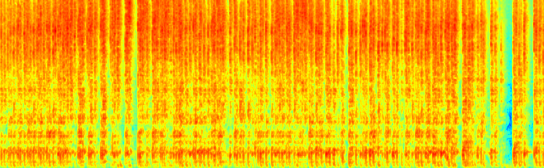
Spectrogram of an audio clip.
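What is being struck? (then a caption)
Plastic watermelon-slice bottle. Long nails rapidly tap and clatter across the red seeded face of a hollow plastic watermelon-slice bottle. The result is a dense, continuous stream of short, dry clicks with a hollow mid-pitched body and very little ring.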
